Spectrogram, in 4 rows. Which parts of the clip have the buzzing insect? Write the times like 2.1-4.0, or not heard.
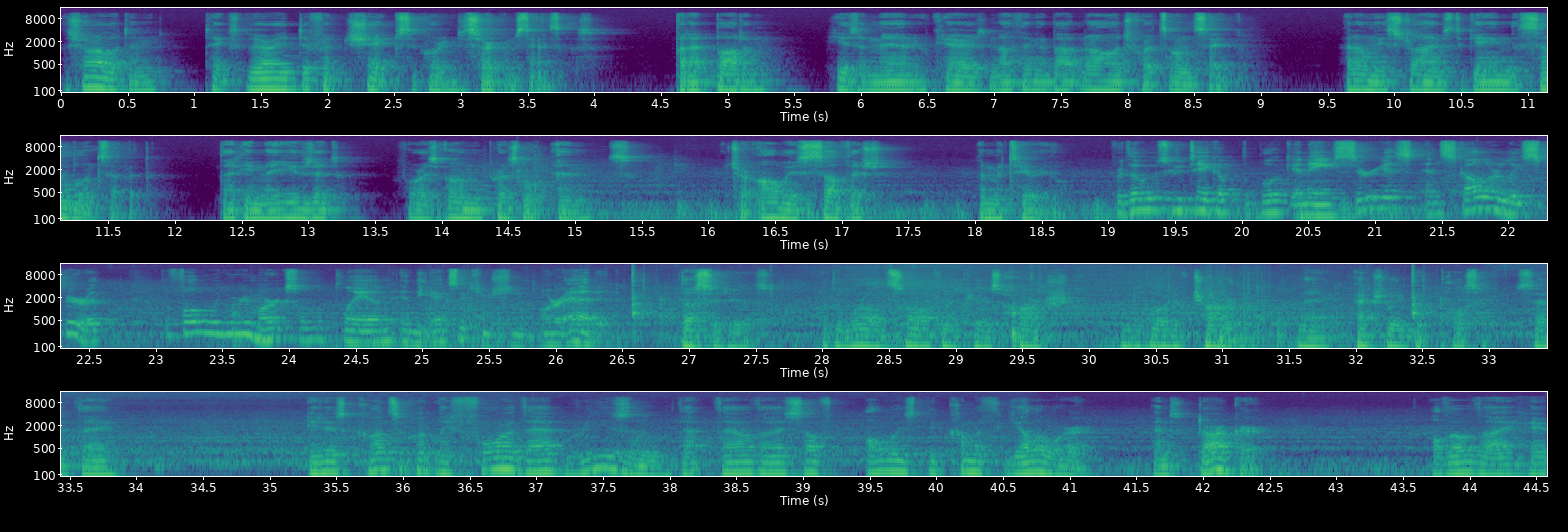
14.2-44.5.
